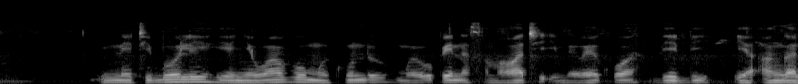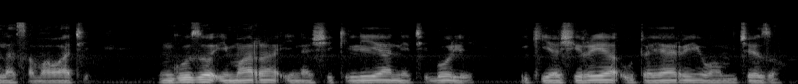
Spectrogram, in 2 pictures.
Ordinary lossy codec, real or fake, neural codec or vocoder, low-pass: MP3, 48 kbps; real; none; 7.2 kHz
